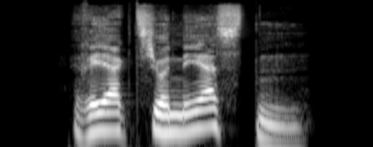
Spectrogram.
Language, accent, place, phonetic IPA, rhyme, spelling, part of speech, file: German, Germany, Berlin, [ʁeakt͡si̯oˈnɛːɐ̯stn̩], -ɛːɐ̯stn̩, reaktionärsten, adjective, De-reaktionärsten.ogg
- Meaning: 1. superlative degree of reaktionär 2. inflection of reaktionär: strong genitive masculine/neuter singular superlative degree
